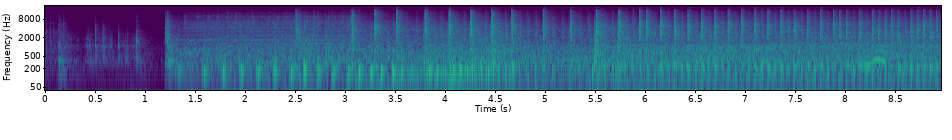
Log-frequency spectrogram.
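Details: Riding lawn tractor that would not turn over, after replacing the starter relay: brief quiet cranking, then the engine catches and settles into an even chug of about four beats a second; runs normally.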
